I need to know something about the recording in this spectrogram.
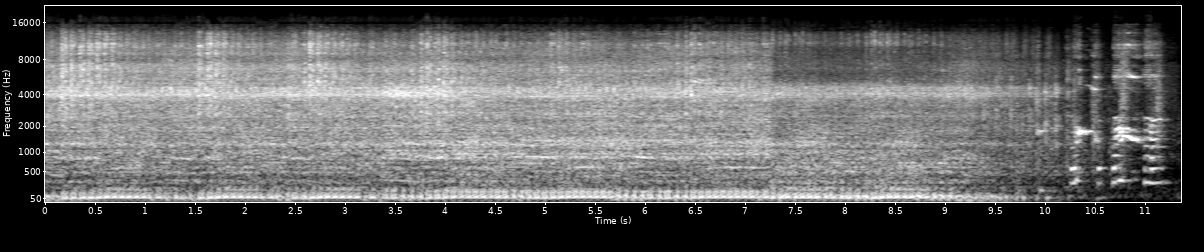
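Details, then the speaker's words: Craftsman ZTS 7500 zero-turn mower small V-twin, first start on starting fluid after jump-starting a weak 6.25 V battery: steady, even putter at idle, no misses or knocks, then cuts off; runs decent, slight exhaust smoke. "It runs! Woo! Not only that, it runs pretty decent."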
